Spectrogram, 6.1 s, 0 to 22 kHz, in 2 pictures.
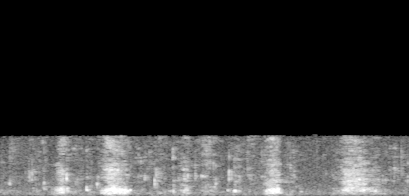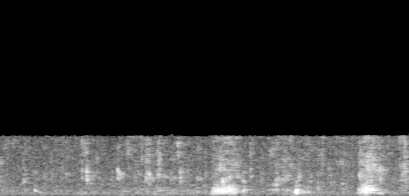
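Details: Wild boar in the Eifel forest in early October 2024, captured on a Coolifepro PH960W camera: short, rough grunts and snorting bursts at irregular intervals, about six in six seconds, over quiet background hiss.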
